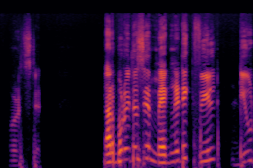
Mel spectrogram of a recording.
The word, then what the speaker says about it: Oersted: আর এর উচ্চারণটা আইব, ওয়েস্টেড।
